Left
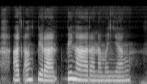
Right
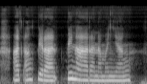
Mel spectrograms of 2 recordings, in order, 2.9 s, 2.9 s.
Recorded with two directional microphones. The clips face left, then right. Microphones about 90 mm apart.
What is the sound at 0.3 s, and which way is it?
A woman's voice, 30° left (ahead or behind).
